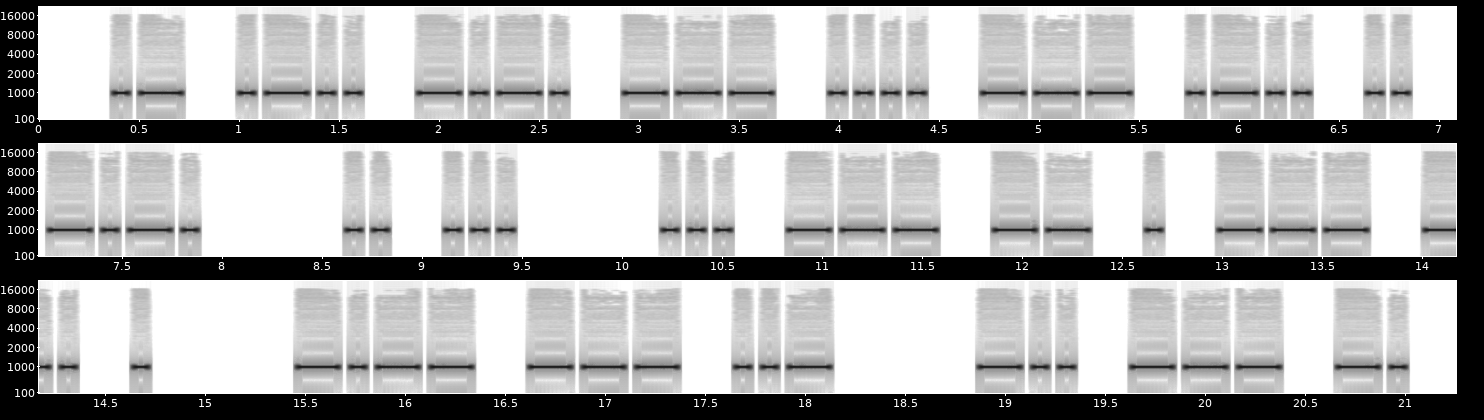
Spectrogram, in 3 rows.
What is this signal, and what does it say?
Morse code, heard as a keyed tone, about 18 wpm, spaced as for 15 wpm, 1000 Hz. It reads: ALCOHOLIC IS SOMEONE YOU DON
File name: qotdfiles / 15wpm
